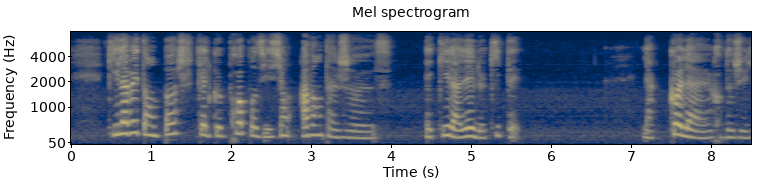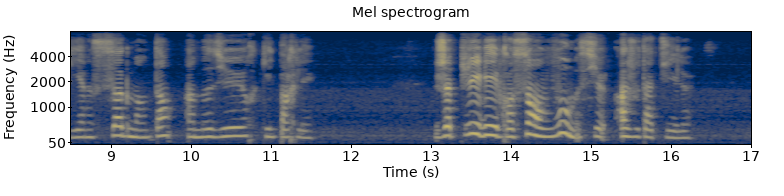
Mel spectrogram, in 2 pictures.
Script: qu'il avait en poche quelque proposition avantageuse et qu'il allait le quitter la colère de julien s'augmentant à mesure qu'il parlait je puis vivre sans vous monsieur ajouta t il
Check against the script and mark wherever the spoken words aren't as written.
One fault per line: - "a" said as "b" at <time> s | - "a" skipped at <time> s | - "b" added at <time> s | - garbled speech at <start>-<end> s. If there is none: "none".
none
